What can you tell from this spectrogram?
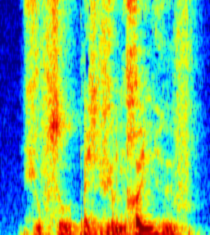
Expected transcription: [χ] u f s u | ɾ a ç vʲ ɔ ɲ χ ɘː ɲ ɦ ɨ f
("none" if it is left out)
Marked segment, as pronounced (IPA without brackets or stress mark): ç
